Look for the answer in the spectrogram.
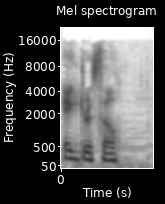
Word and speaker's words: Yggdrasil: Then he tied a noose to the world free tree, and I'm not going to pronounce this. It's YGG. – Yggdrasil. – Yeah, YGGDRASIL. – Yggdrasil. She's right.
